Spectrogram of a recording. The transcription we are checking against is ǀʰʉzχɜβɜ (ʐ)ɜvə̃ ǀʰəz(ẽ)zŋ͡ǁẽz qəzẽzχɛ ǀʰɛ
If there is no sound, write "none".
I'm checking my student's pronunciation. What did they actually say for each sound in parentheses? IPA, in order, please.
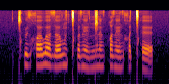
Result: z, ẽ

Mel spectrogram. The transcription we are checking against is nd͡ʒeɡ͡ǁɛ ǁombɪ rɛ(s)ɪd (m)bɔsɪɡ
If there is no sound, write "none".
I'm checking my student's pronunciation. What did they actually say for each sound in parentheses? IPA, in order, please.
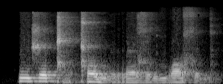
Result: z, m

